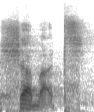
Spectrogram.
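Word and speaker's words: שבת: Lakini eh hicho kitu kilichoandikwa hapo kinachomaanisha sabato kwa lugha ya kihibrania inatamkwa shabati.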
